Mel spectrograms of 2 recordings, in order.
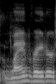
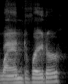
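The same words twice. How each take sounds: First: The final D of Land is dropped. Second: The final D of Land is clearly pronounced. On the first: The speaker calls it right. "sounds better" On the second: The speaker calls it wrong. "Like hard pronouncing the D"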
